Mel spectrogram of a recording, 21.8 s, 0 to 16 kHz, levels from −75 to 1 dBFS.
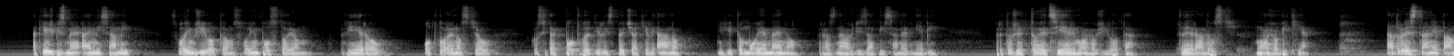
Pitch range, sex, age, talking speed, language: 90-100 Hz, male, 40-59, 120 wpm, Slovak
